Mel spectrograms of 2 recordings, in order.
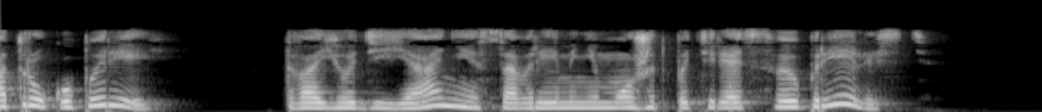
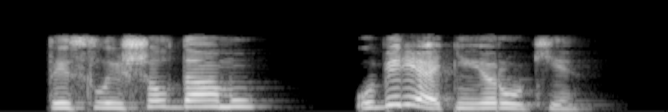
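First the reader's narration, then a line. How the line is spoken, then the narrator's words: Growling. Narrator (Russian): прорычал Бинет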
